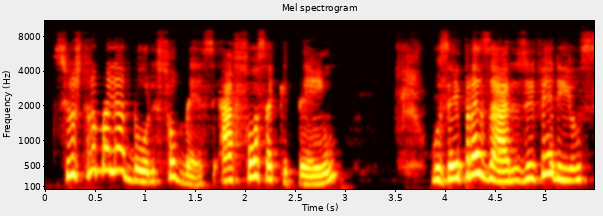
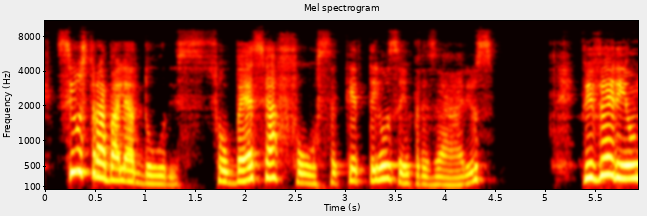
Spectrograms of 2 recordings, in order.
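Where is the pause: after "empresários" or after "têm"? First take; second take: after têm; after empresários. First: The pause comes after the word "têm". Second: The pause comes after the word "empresários". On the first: The business owners end up on their knees. "No segundo exemplo, quem tem a força são os trabalhadores" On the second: The workers end up on their knees. "no primeiro exemplo, quem fica de joelho, né, são os trabalhadores"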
